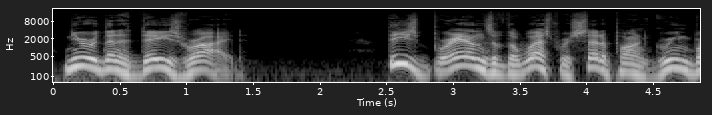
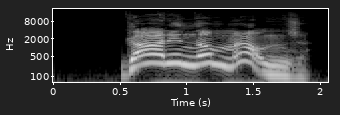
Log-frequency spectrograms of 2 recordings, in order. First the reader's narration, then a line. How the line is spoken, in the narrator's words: cried Greenbrier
